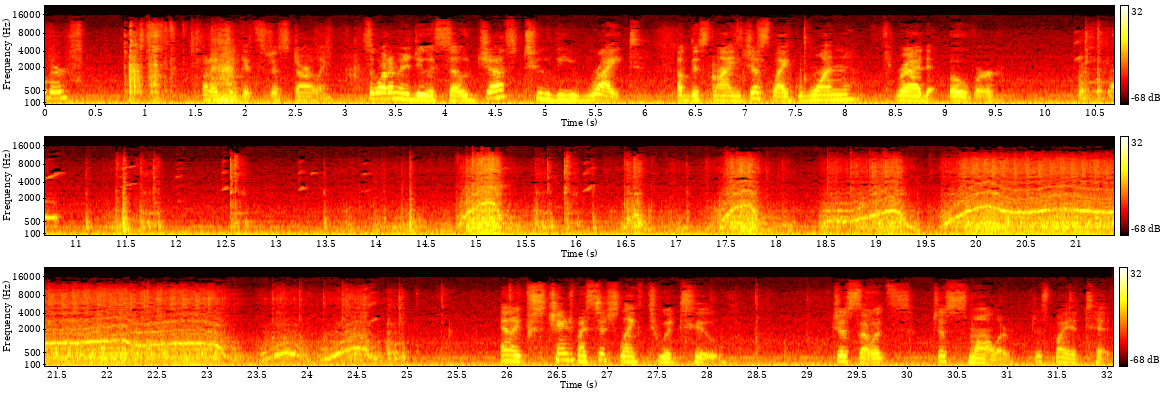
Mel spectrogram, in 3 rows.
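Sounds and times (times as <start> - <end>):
sewing machine stitching: 13.9 - 25.0.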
